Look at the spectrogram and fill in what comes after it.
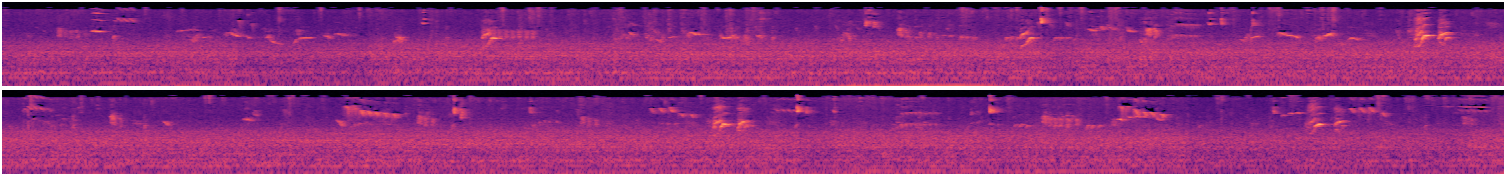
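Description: Small caged birds chirping: short, scattered high chirps, a few of them louder, over a steady low background hum.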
